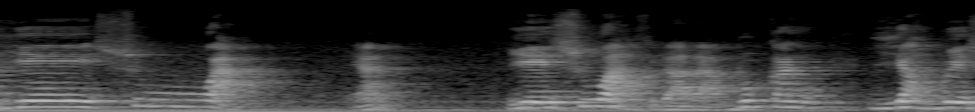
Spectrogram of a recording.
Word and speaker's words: Yeshua: Jadi Nehemia itu tidak baca lagi Yahweh Shua, tapi bacanya Yeshua.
